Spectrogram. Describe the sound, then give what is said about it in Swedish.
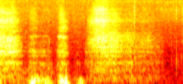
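Three quick, heavy stomps thud, each with a short crunch of something being crushed underfoot, followed by a soft rustling crackle as the sound fades. “Är någon som vill trampa på den här?”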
